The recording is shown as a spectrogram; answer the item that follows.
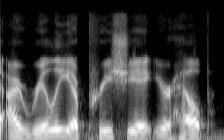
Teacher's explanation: If you say, I really appreciate your help, stressing really adds sincerity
